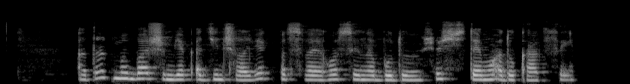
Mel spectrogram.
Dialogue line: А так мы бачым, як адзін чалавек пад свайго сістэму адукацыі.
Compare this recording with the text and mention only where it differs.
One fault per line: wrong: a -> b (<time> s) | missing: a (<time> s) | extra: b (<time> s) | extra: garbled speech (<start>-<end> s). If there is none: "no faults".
extra: сына будуе ўсю (3.5 s)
